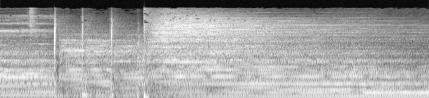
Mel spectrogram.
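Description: Live rock band with electric guitars, acoustic guitar and drum kit playing an instrumental passage with no singing. A few drum hits come in the first second and a half, then the band holds a long sustained chord.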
